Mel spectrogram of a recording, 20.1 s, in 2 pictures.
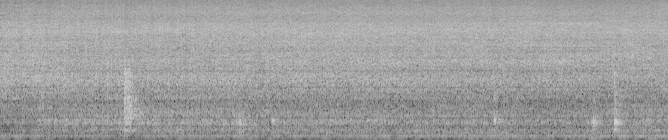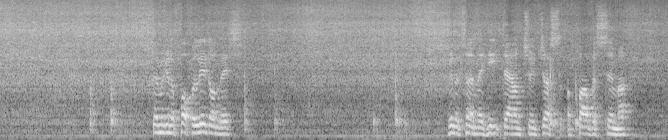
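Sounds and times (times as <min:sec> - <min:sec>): food sizzling in a frying pan: 0:00.0 - 0:20.0
wooden spoon knocking against pan: 0:11.4 - 0:11.9, 0:15.6 - 0:16.2.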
